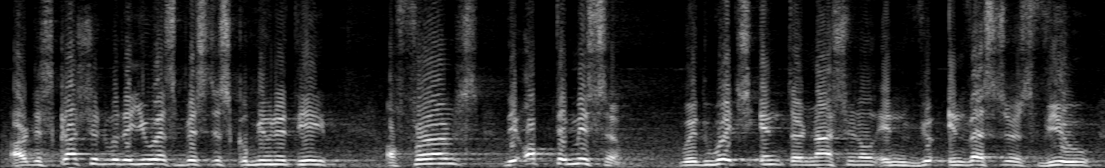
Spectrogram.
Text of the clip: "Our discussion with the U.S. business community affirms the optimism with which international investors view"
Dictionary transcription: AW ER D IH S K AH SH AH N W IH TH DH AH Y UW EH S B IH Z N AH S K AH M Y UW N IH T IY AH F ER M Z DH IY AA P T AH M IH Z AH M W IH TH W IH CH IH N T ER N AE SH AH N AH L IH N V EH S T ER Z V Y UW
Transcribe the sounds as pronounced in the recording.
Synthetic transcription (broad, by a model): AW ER D IH S K AH SH AH N W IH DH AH Y UW EH S B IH S N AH S K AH M Y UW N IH T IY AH F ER M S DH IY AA P T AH M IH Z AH M W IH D W IH CH IH N T ER N AE SH AH N AH L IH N V EH S T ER S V Y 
